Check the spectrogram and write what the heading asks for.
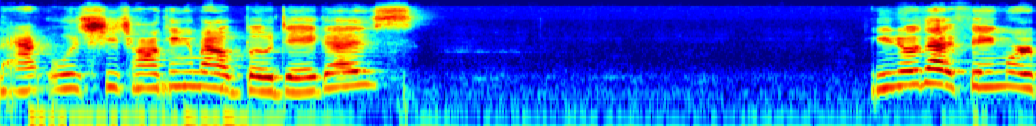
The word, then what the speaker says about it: bodegas: lady appeared to misspeak pronouncing the word bodigas rather than bodegas the first lady who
